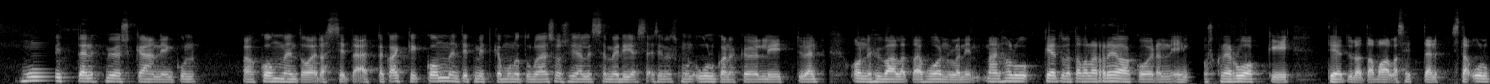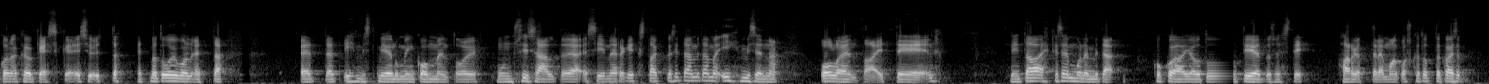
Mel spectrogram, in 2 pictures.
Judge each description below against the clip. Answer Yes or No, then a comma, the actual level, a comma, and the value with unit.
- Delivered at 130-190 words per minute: Yes, average, 145 wpm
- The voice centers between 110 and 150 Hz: Yes, low, 130 Hz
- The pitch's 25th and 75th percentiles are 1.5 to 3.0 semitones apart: Yes, average, 2.7 semitones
